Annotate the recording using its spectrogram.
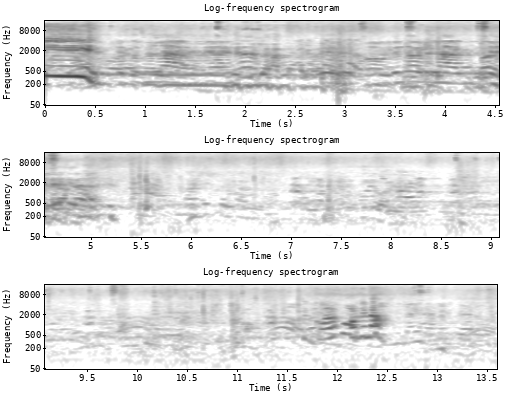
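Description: A middle-aged woman speaks softly nearby.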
